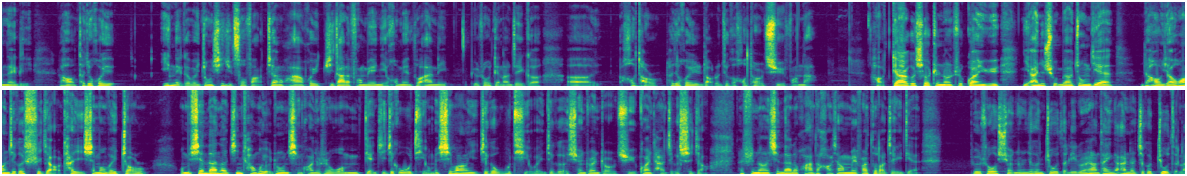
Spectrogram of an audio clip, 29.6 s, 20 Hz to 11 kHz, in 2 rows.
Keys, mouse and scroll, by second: 0.0-0.6 scroll up 5, 0.9 scroll down 1, 1.1-1.5 scroll down 3, 2.0 scroll down 1, 2.8 scroll down 1, 3.4 scroll down 1, 4.5 click, 5.2 scroll up 3, 6.7-7.2 scroll up 1, 7.6-8.4 shift+middle drag, 8.7 scroll down 1, 9.6 click, 9.6 scroll down 3, 12.6-15.0 middle drag, 16.1 click, 16.8-18.2 middle drag, 18.5-19.6 shift+middle drag, 20.0 drag, 20.8-22.7 middle drag, 22.9-24.5 middle drag, 25.8-28.0 middle drag, 29.2 click.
